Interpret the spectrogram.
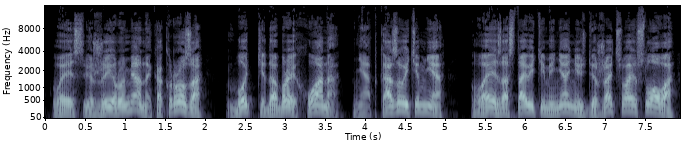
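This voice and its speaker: A man voicing a courteous, fatherly older governor who persuades in a gentle way. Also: medium pitch, no room sound, clean studio sound.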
